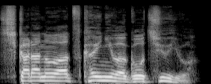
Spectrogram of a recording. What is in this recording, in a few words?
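growth, Japanese; shion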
